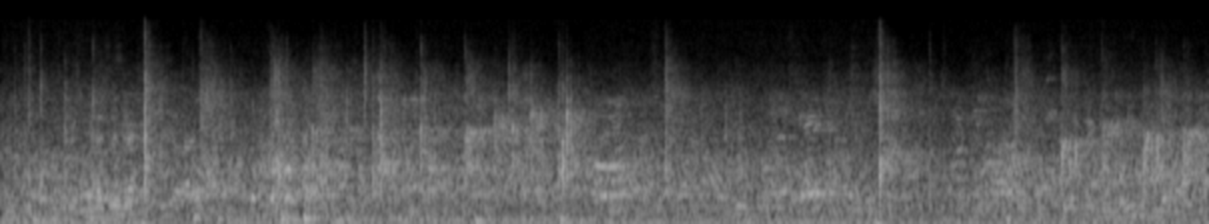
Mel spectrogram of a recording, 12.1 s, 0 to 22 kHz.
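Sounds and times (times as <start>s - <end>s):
murmur of voices: 0.0s - 12.0s
rackets striking shuttlecock: 8.7s - 9.4s.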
